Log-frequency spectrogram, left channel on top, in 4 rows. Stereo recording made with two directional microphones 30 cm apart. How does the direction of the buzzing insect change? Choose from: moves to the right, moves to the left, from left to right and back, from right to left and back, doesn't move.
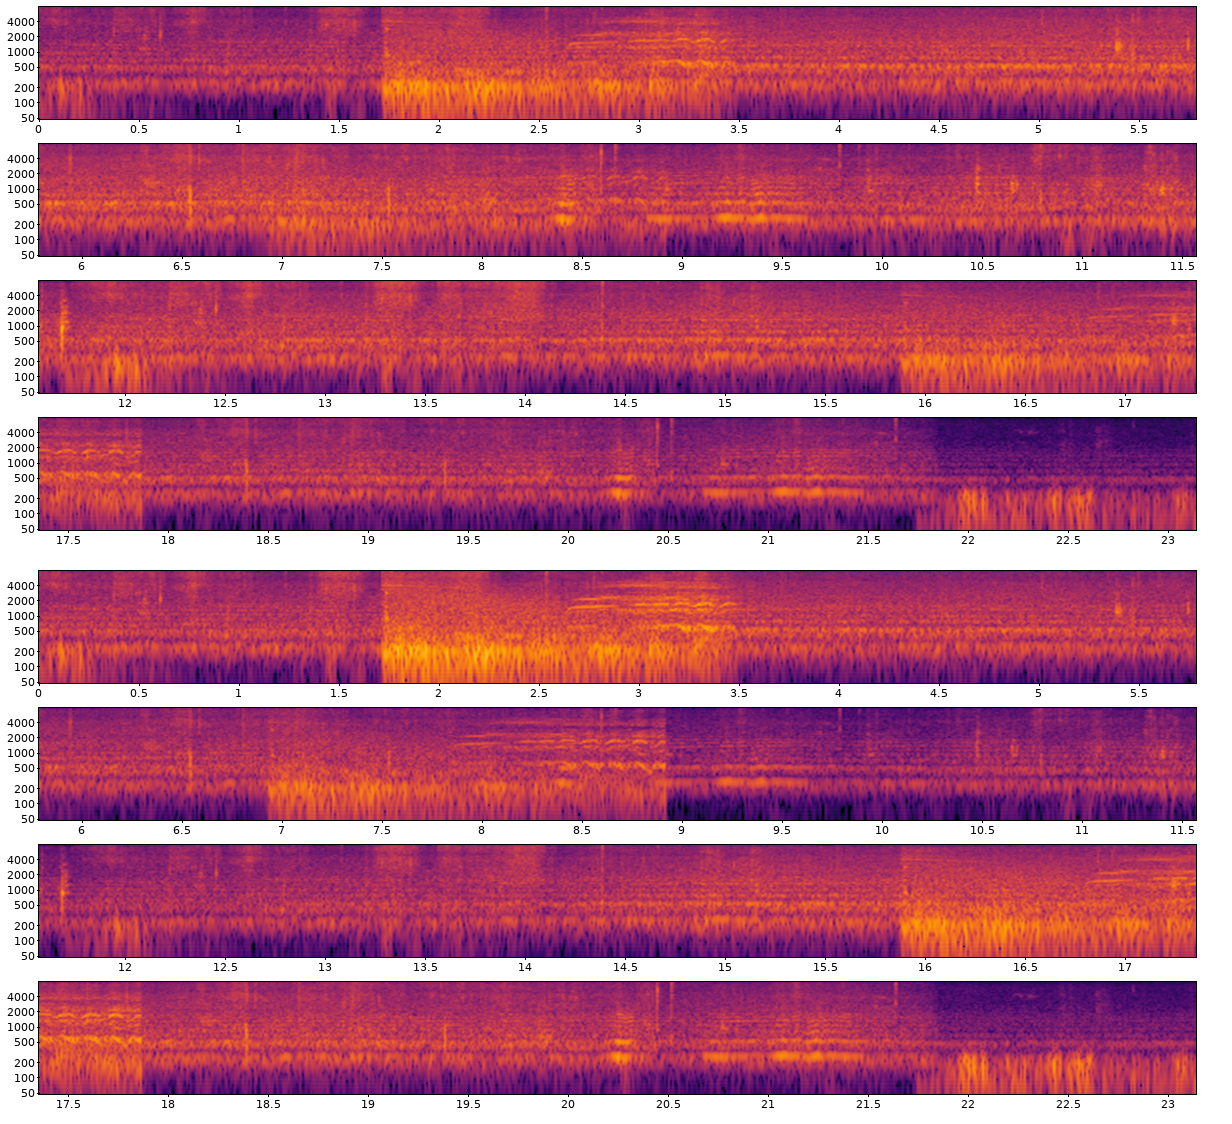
from right to left and back.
